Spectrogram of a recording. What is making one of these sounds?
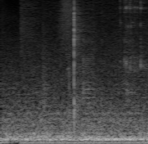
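A light switch clicks.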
